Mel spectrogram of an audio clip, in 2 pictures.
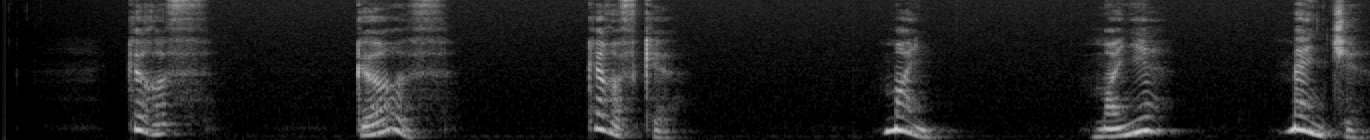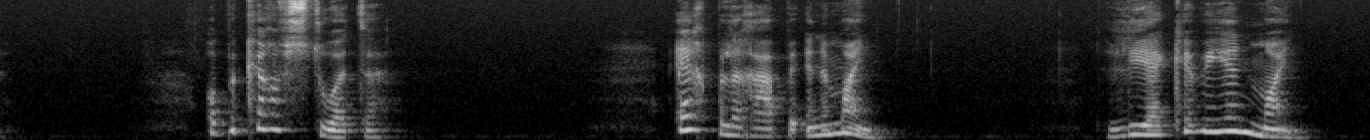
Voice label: "korf", Limburgs

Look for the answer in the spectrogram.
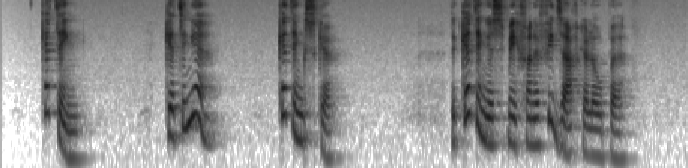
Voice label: "ketting", Limburgs

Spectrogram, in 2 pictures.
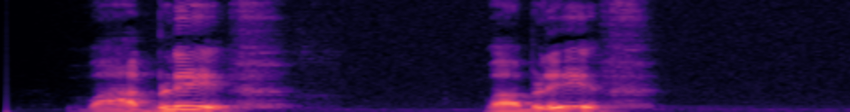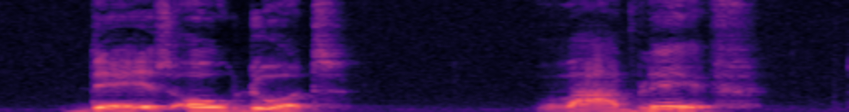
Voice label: "watblieft", limburgse

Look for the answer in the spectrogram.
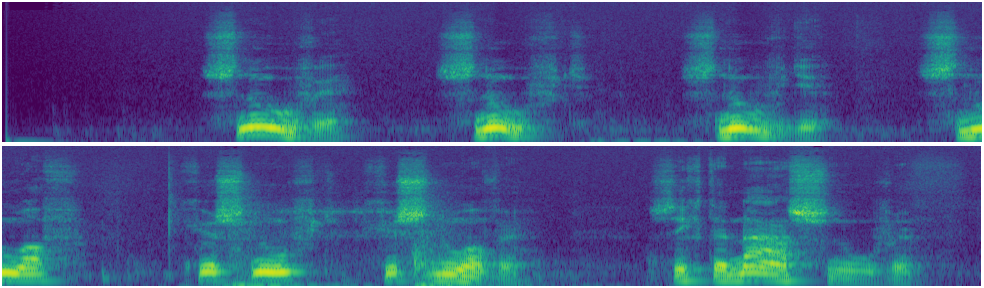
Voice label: "snuiten", Limburgs

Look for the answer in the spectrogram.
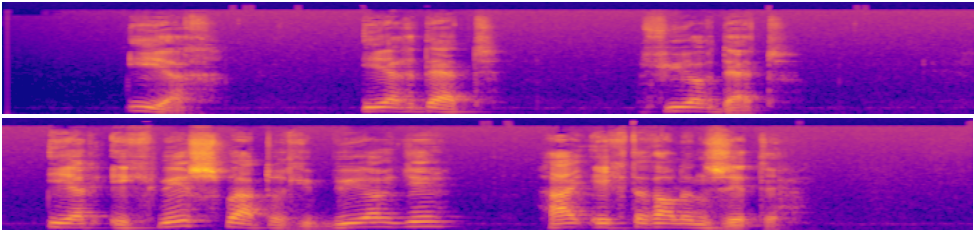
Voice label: "voordat", limburgse

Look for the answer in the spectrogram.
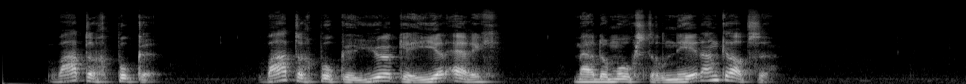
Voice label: "waterpokken", limburgse

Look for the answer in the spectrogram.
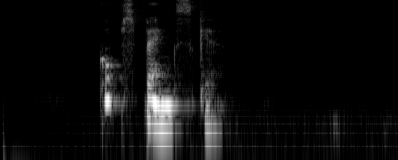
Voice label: "kopspeldje", Limburgs

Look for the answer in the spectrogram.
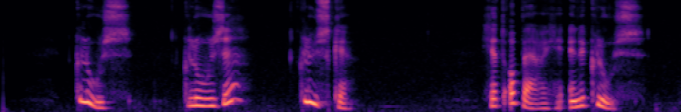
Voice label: "kluis", Limburgs

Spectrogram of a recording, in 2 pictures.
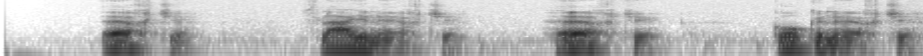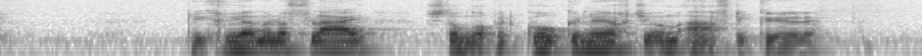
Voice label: "vlaaienrekje", limburgse

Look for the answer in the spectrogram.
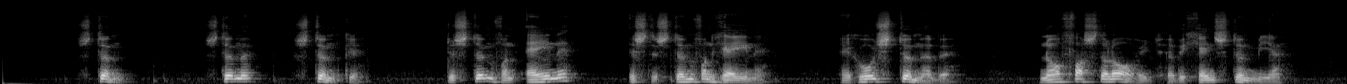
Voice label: "stem", Limburgs

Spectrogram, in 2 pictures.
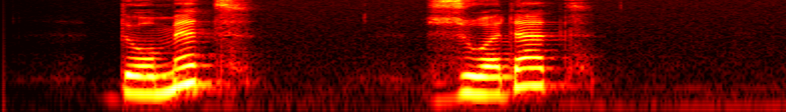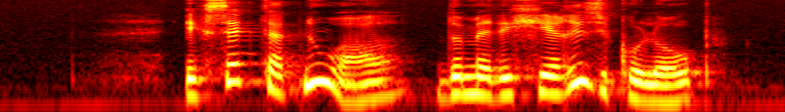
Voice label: "zodat", limburgse; zodat, daomèt, zoeadet; Ich zèk det noe al, daomèt ich gei risico loup.

